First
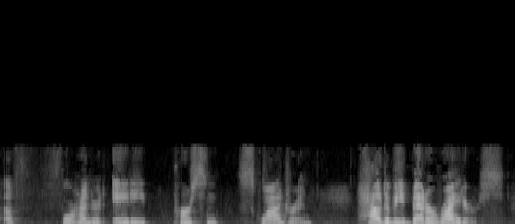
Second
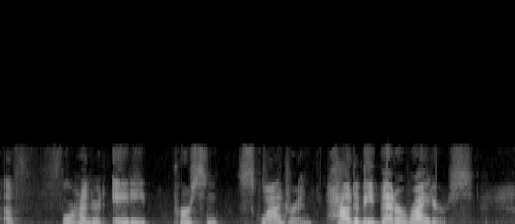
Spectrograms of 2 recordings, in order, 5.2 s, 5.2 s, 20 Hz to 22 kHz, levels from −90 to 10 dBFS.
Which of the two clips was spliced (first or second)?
second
